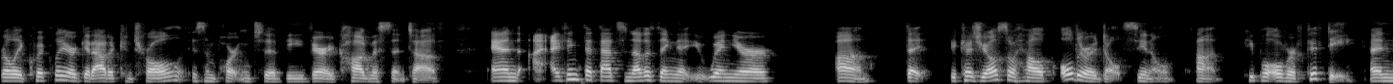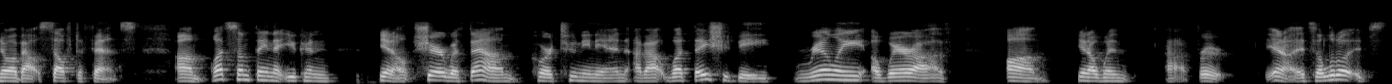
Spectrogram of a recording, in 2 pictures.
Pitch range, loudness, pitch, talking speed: 150-185 Hz, -19 LUFS, 160 Hz, 170 wpm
